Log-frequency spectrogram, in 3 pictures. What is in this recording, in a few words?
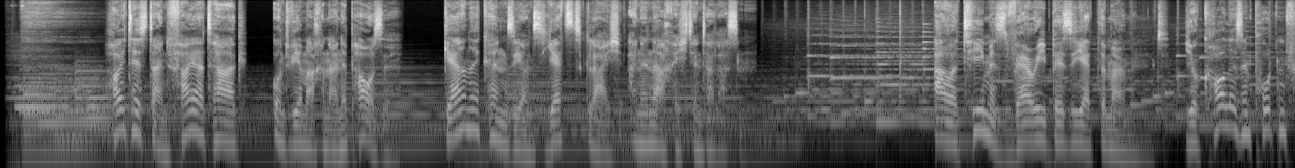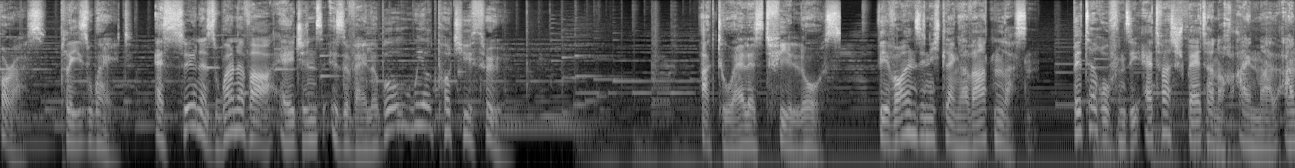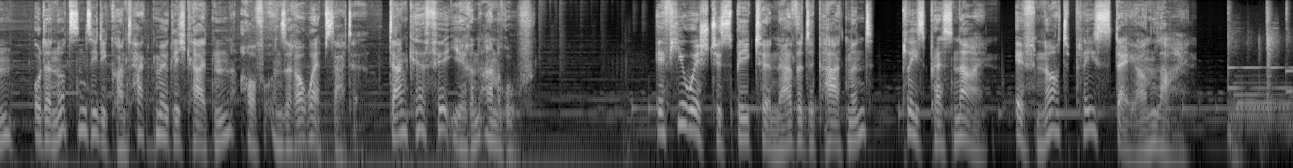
on hold de en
